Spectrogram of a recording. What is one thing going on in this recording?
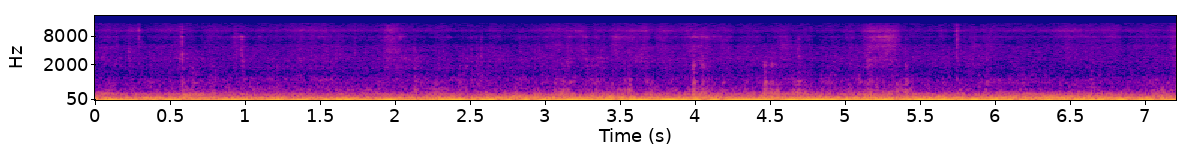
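A car rumbles steadily along a road, heard from inside.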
